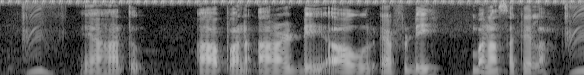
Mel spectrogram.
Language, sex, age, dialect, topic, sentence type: Bhojpuri, male, 18-24, Western, banking, statement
